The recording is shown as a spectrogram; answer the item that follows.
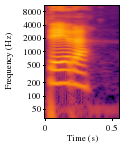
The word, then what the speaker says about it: Formentera: It's on a little tiny island off of like the big part of Spain called, I'm going to say it's called Formentera, but who knows how it's actually pronounced. – Formentera.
